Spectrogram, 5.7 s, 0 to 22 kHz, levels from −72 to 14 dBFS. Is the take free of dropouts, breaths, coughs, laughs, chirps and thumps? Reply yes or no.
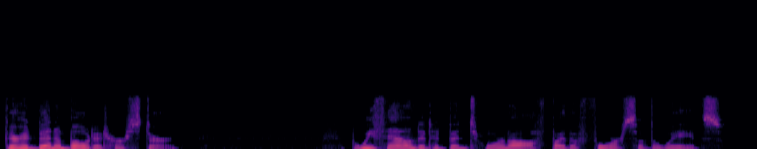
yes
